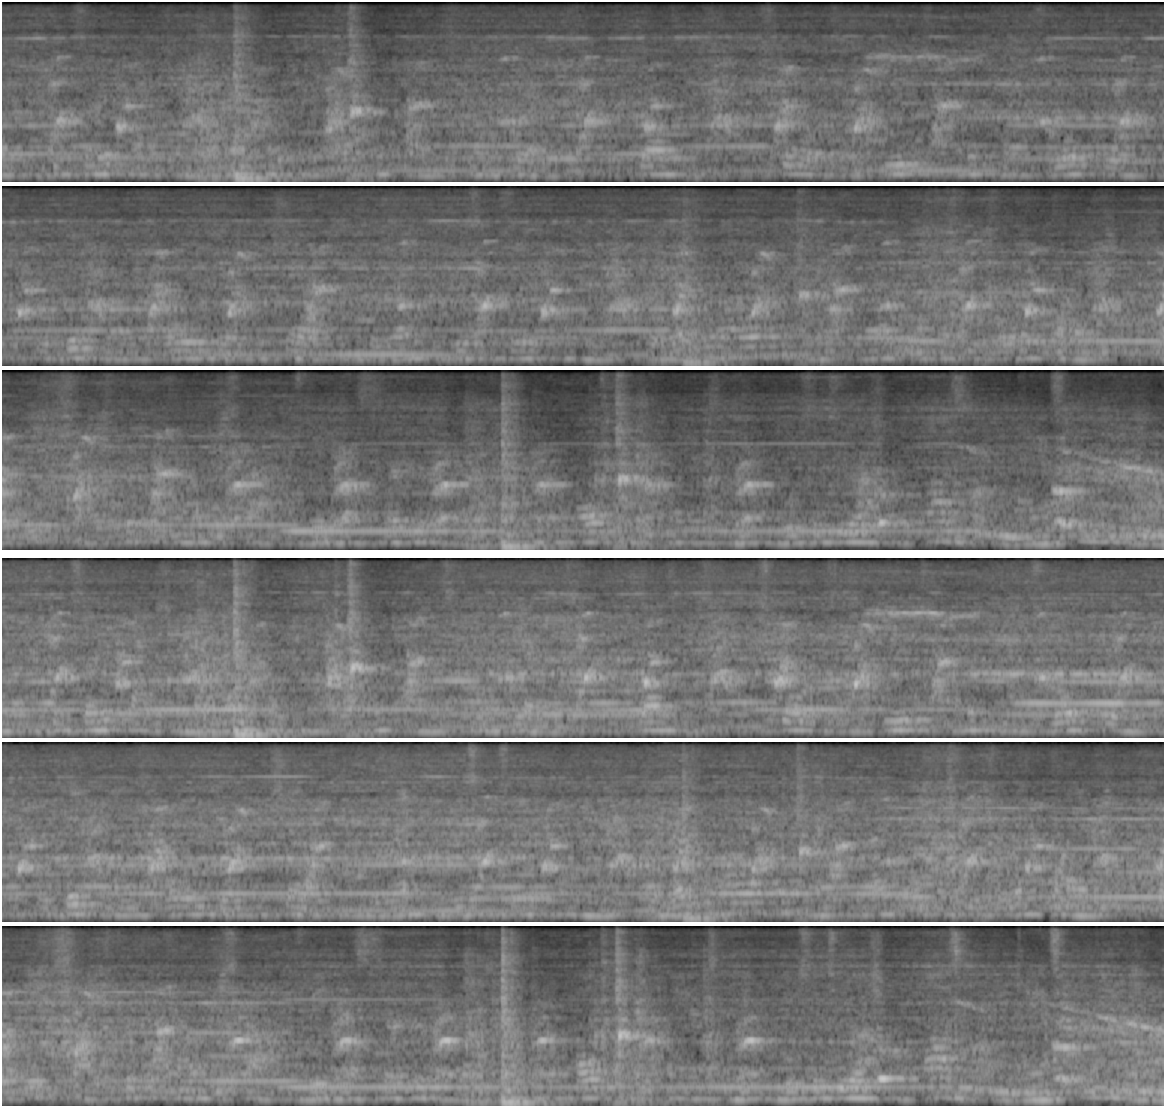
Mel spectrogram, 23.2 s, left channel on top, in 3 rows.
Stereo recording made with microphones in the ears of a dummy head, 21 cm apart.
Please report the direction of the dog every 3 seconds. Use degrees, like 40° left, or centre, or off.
30° right, 20° right, centre, 10° left, 20° left, 20° left, 20° left, 20° left.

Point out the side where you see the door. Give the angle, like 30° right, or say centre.
20° right.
